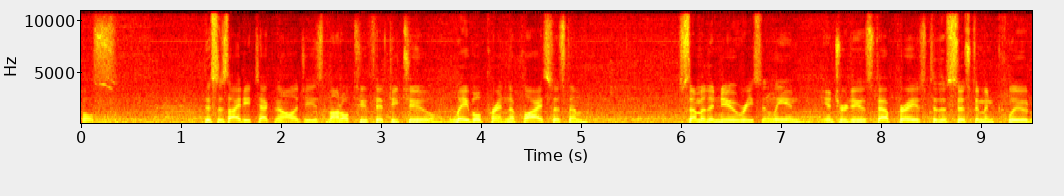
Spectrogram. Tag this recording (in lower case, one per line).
printer
speech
